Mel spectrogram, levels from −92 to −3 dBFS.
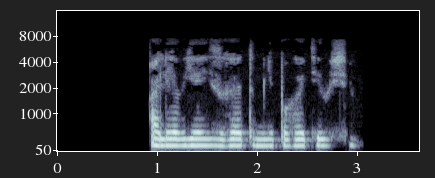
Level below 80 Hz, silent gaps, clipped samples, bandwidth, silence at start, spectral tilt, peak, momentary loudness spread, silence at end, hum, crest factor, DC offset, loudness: -56 dBFS; none; under 0.1%; 7.2 kHz; 0.95 s; -8 dB/octave; -2 dBFS; 11 LU; 0.65 s; none; 18 dB; under 0.1%; -18 LUFS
